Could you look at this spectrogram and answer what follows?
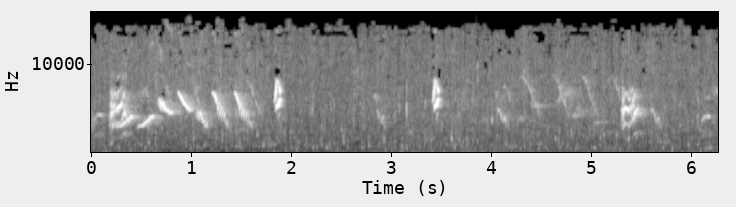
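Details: Double-collared seedeater song with sharp chirps, for firing up a captive bird: a quick series of high, slurred whistled notes at the start, then isolated chirps roughly every one to two seconds and a short closing flourish.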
